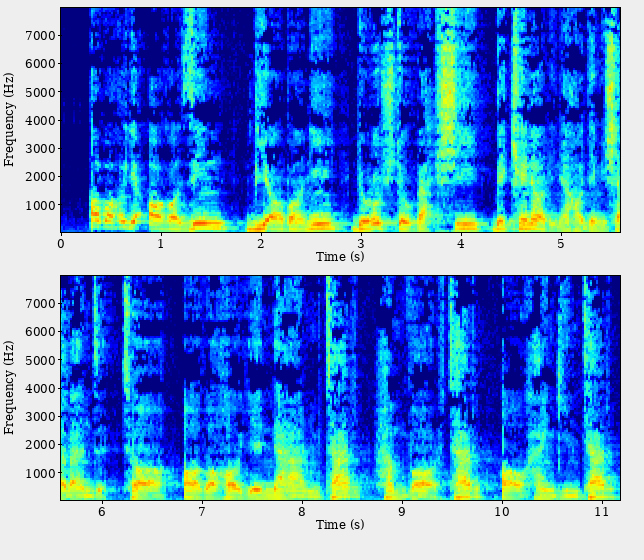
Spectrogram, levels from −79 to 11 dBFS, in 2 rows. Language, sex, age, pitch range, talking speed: Persian, male, 40-59, 125-180 Hz, 80 wpm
